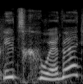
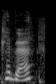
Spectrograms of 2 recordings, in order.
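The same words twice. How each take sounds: First: "Quebec" said with a kw sound, kweh-BECK; KWE-bec pronunciation. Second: "Quebec" said with a plain k, kuh-BECK; no w sound in "Quebec", just kuh-beck; KUH-bec pronunciation. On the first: Streamer debating how Quebec is said, "Quebec" as kweh-beck. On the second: Streamer debating how Quebec is said, "Quebec" as kuh-beck. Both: Shown as a demonstration. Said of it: "it's not Quebec".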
